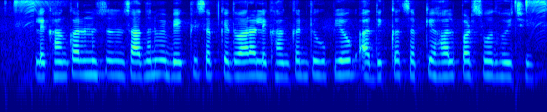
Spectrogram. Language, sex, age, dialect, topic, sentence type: Magahi, female, 31-35, Western, banking, statement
